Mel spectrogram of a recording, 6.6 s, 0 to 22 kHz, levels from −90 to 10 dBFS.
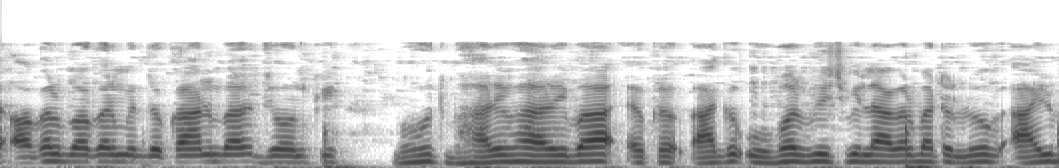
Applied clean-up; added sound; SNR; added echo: classical method log-MMSE.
